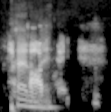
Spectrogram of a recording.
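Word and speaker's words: Padmé: No, we were yelling at you to finally just pronounce Padme correctly. No, Padme. Pame.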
